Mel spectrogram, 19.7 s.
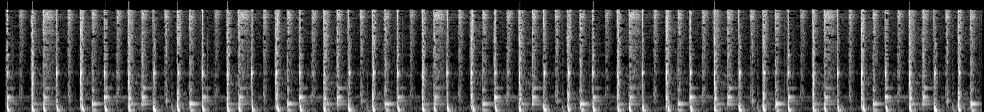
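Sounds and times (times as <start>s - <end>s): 
drums: 0.1s - 19.6s.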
